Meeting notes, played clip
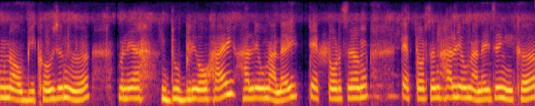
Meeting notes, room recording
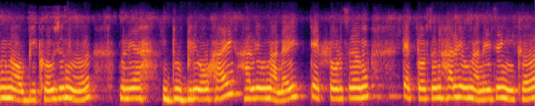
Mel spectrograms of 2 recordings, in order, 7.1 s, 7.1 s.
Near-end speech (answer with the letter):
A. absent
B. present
A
